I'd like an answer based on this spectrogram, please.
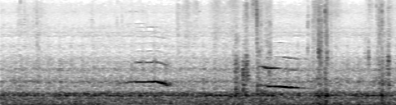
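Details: Cat playing with a box, giving two short, thin meows, the first sliding down near the middle and the second falling slightly a second and a half later, over a steady low background hum and faint rustling.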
